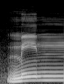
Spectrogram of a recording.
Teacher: नून साकिन आ गया, यहाँ पर हमने इख्फा करना है, मुंह में आवाज़ जाएगी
